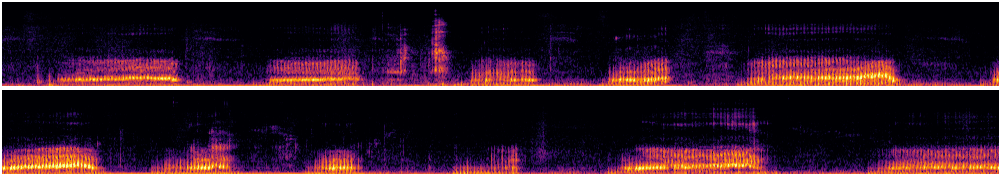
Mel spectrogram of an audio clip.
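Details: Domestic cat purring while lying on a bed, a steady low rumble swelling into brighter bursts roughly every one to two seconds as breaths alternate, with a few short gaps between phases.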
